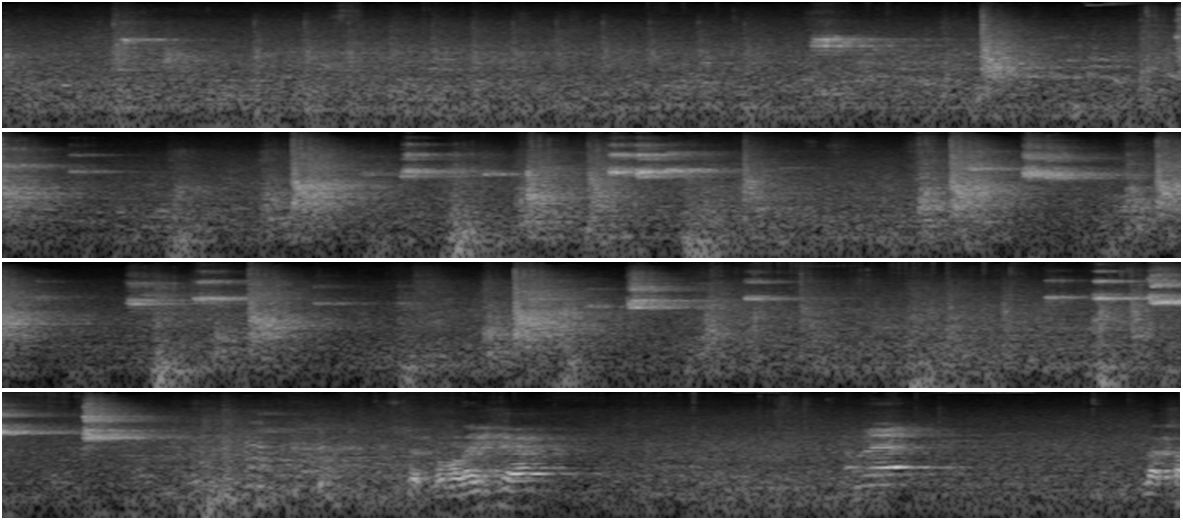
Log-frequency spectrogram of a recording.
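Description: A squash rally in a large hall: the ball is struck by rackets and slaps against the court walls in a string of sharp, irregular hits, mixed with high squeaks of shoes on the court floor. Voices murmur underneath.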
